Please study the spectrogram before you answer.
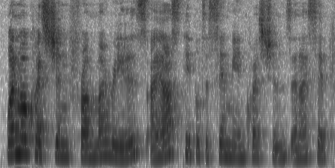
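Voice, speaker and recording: A woman's voice: a little high, fairly even intonation, moderate pace, fairly bright tone, roomy sound. A middle-aged woman, chatting to camera as an author answering reader questions in a self-deprecating, storytelling way. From Pakistan. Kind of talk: casual talk to camera.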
